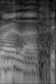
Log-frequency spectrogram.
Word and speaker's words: Krylov: Is that even how you pronounce his name? – Krylov, yeah.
